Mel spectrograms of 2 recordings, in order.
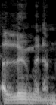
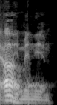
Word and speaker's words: aluminium: would just all be how do you say aluminum, don't you? But you should say aluminium. That's the way it's pronounced, obviously, but we'll let you have aluminum.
